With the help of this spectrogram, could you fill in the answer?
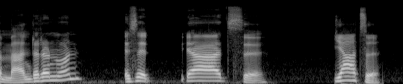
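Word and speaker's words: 鸭子: Yazi is pronounced with a first tone. In Mandarin, there are four tones, which are essential to distinguish the meaning of words. The first tone is a high, level tone.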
